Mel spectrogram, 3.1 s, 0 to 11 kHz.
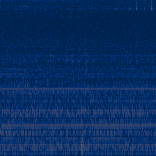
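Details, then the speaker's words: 1942 Zenith 7S685 radio-phono console record player turntable motor on test at 90 volts: low, steady, even hum without wobble, scraping or knocks; motor runs smoothly. "all right we have a good motor it's at 90 volts now turning smooth as"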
